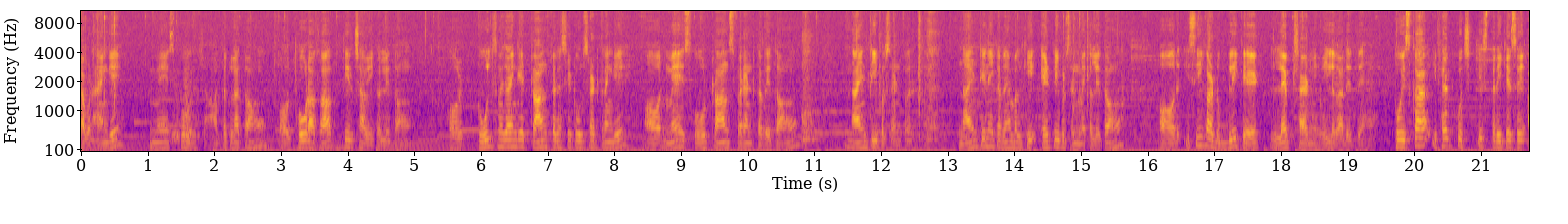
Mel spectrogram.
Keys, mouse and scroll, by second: 0.8 typing, 0.9 click, 12.0 KP_9, 12.9 KP_Enter, 14.2 click, 14.9 KP_8, 15.4 KP_Enter, 17.0 click, 18.5 right click, 19.6 click.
